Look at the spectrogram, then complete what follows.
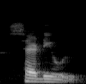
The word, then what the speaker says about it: schedule: तो इसमें फर्स्ट आप एग्जांपल के लिए देखिए क्या लिखा हुआ है, शेड्यूल।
